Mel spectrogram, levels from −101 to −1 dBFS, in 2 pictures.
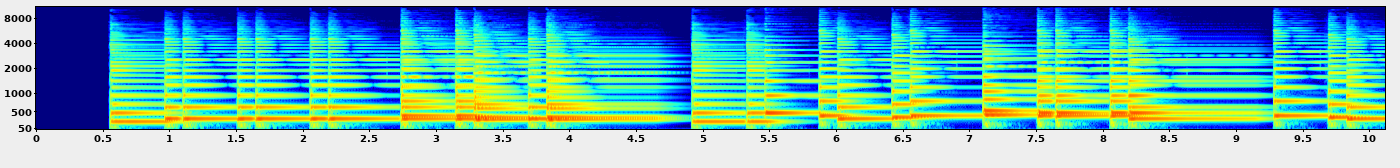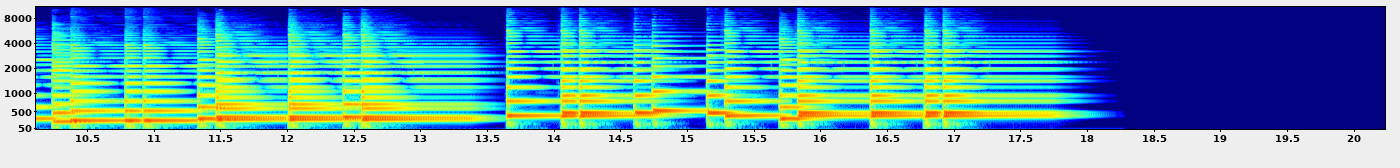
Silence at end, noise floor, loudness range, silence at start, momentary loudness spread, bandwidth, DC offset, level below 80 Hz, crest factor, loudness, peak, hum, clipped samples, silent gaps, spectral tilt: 2.35 s; -48 dBFS; 2 LU; 0.55 s; 9 LU; 9.4 kHz; under 0.1%; -66 dBFS; 18 dB; -25 LUFS; -8 dBFS; none; under 0.1%; none; -5 dB/octave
